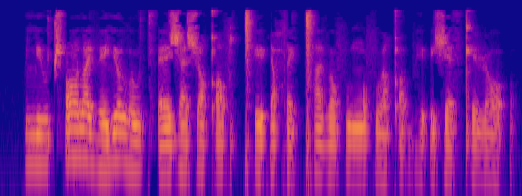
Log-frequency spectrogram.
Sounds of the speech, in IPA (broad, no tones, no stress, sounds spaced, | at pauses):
lʲ u t͡ʃʼ ɔ lˠ e ð ɪ lʲ u lˠ u t͡sʼ ɛ ʒ a ʃ o qʼ ɔ f ǀʰ ɪ ʔ ɾ ɪ ħ ɾ ɪ ǀʰ a ð ɔ f u ŋ ɔ f o ɐ̯ qʼ o bʱ ɪ ʔ ɪ ʃ ɛ s kʰ e ɭ ɔ ʔ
